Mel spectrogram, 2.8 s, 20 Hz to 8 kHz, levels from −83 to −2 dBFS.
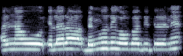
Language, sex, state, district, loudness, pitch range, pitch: Kannada, male, Karnataka, Shimoga, -11 LUFS, 275-295 Hz, 285 Hz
